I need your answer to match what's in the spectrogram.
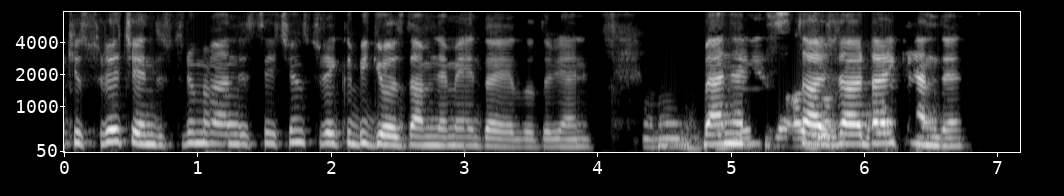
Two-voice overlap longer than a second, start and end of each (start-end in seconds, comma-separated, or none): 4.5-5.9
